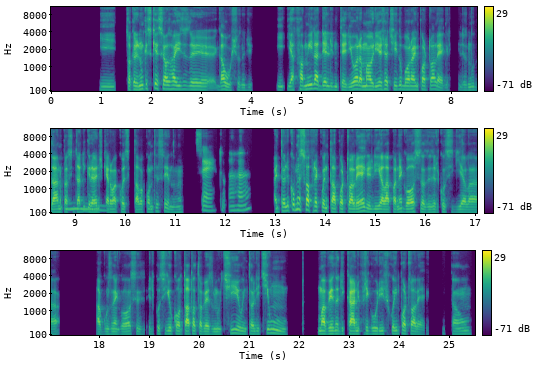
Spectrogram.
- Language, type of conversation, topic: Portuguese, podcast, Qual era um ritual à mesa na sua infância?
- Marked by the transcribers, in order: tapping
